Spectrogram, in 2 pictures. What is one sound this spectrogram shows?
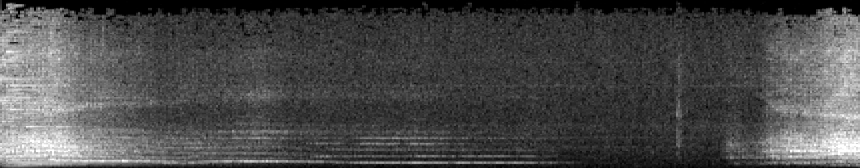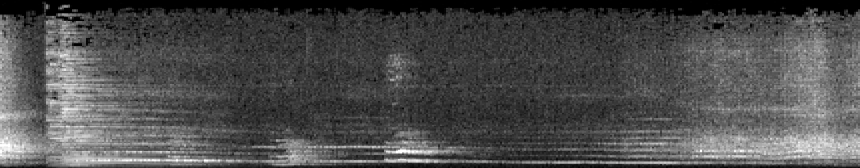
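A harp is plucked.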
